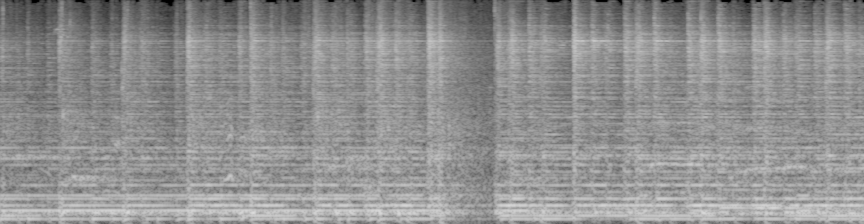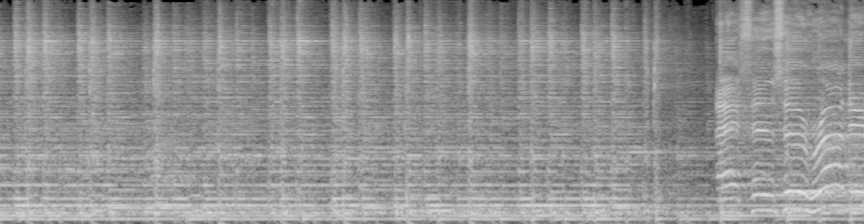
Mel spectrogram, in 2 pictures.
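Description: Acoustic guitar playing a rapid picked pattern of ringing notes as a song's instrumental intro. The playing eases off briefly about five seconds in, then picks up again.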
